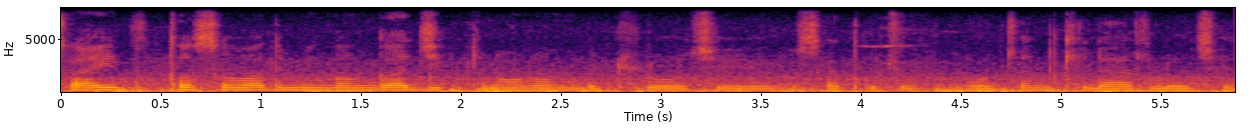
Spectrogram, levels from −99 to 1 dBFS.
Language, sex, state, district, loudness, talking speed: Maithili, female, Bihar, Katihar, -19 LUFS, 165 wpm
